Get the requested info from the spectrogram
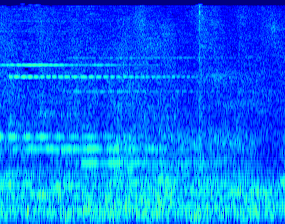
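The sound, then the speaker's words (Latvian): A parliament voting bell rings before a vote on a bill in first reading, without a break, a harsh, steady electric buzz with bright ringing tones that holds at an even loudness throughout, with no one speaking. “Lūdzu zvanu.”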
